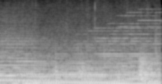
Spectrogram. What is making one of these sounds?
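Dancers' feet tap and slide across a wooden stage.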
